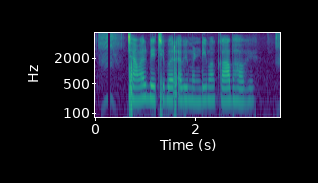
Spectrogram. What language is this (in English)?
Chhattisgarhi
